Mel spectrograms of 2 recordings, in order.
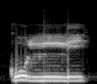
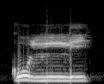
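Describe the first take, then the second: First: The l sound is held long. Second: The same.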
